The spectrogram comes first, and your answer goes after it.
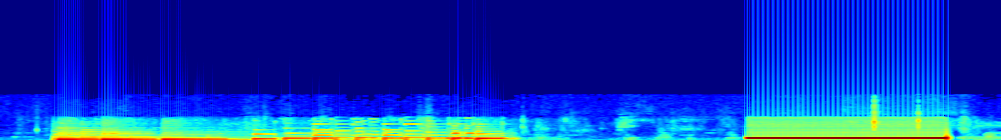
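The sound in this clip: Telephone line tones play while a call is transferred: a short electronic melody of stepped notes, then a pause, then a steady single-pitch tone lasting about two seconds that cuts off abruptly.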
